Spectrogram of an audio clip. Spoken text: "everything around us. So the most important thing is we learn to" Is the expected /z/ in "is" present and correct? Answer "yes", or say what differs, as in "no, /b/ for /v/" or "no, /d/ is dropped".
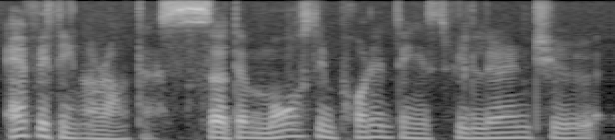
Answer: no, /s/ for /z/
